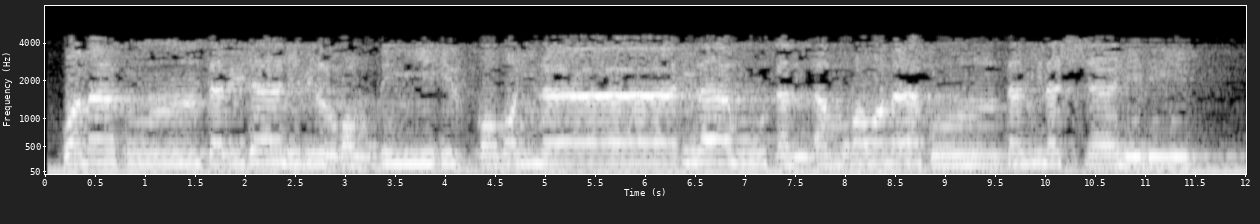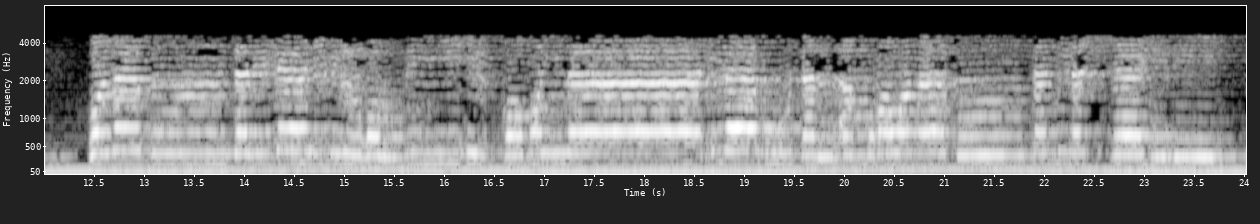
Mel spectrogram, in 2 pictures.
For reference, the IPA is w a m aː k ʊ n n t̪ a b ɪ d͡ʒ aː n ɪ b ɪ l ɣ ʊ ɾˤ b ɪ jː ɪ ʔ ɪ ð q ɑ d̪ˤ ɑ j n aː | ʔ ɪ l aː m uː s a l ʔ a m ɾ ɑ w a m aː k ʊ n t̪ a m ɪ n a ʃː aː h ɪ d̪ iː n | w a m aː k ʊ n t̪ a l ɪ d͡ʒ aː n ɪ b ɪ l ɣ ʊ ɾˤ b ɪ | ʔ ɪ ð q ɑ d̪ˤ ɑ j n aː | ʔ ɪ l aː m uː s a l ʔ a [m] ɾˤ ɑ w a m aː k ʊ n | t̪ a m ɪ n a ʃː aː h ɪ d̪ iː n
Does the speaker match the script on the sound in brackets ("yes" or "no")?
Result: yes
